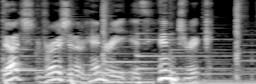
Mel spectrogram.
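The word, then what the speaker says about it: Hendrick: So they said the Dutch version of Henry is Hrik.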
